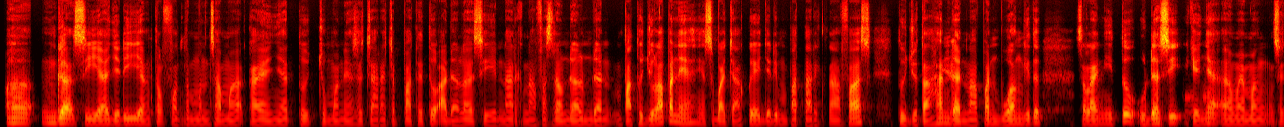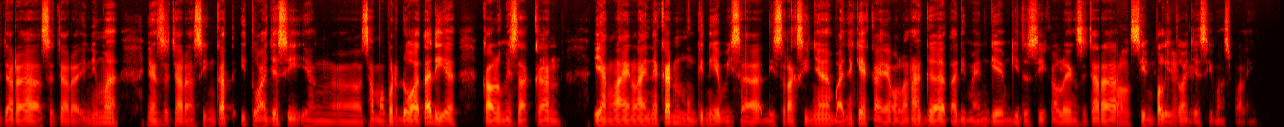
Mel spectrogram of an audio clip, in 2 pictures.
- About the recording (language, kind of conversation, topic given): Indonesian, podcast, Bagaimana cara kamu menghadapi rasa cemas dalam kehidupan sehari-hari?
- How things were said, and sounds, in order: none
